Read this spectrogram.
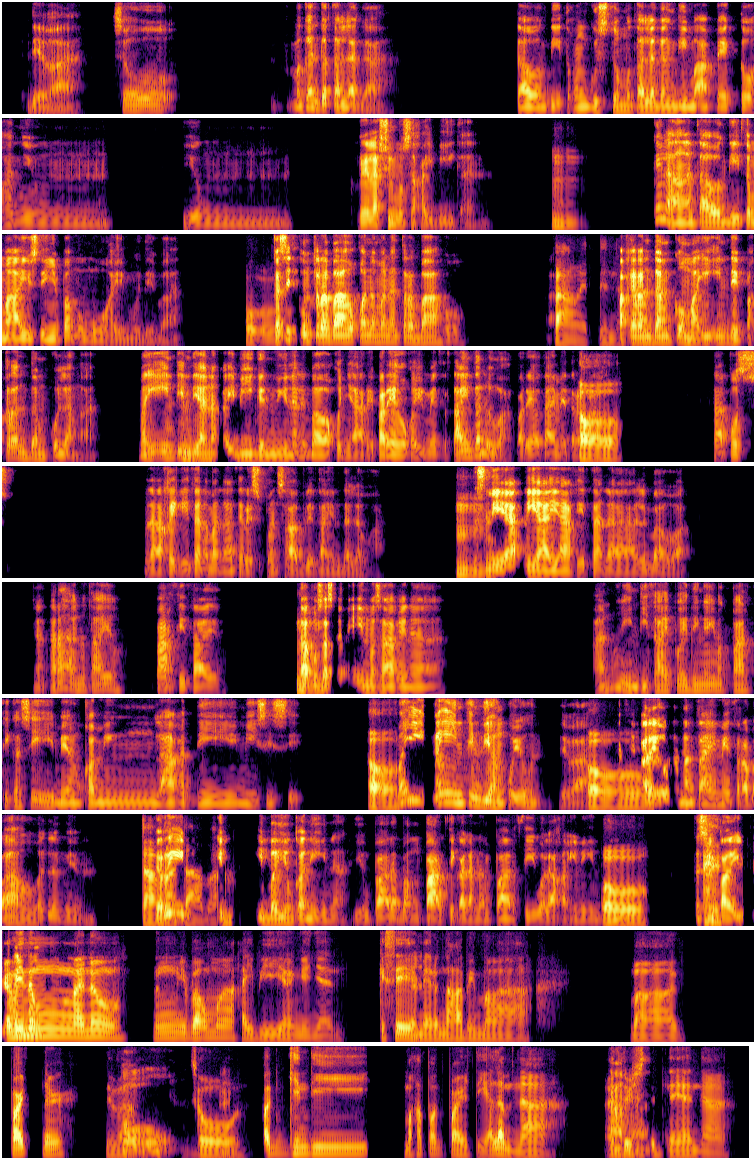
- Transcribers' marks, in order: tapping; other background noise; other noise; chuckle
- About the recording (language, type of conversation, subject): Filipino, unstructured, Paano mo binabalanse ang oras para sa trabaho at oras para sa mga kaibigan?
